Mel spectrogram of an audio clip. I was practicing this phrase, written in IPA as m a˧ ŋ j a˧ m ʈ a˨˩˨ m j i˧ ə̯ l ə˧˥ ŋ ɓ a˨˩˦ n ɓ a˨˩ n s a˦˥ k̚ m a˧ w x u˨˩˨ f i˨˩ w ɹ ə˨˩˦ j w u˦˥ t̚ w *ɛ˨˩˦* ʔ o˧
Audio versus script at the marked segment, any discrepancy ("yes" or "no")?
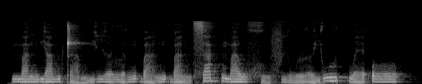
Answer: no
